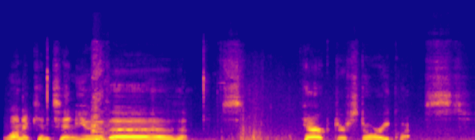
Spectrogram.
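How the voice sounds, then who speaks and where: A woman gaming streamer giving casual, informal reaction commentary, thinking out loud as she plays. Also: fairly high pitch, takes it slowly, a little hiss or hum, low-quality recording. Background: video game music.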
